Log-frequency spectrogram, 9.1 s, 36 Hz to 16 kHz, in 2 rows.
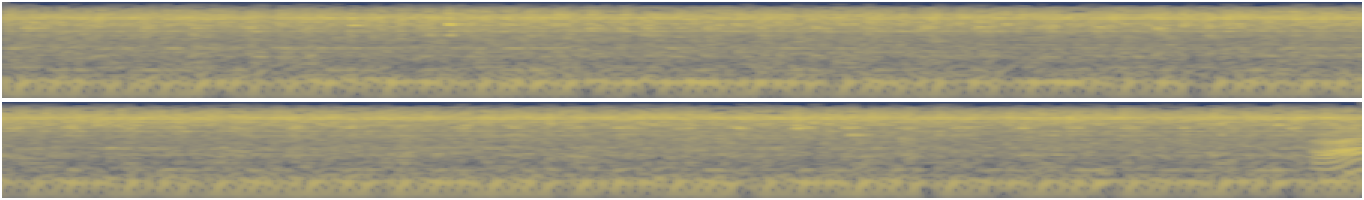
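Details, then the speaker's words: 1974 Bitter CD, Chevrolet 327 V8, after replacing HT leads, cracked distributor cap, points and condenser for a misfire under load: warm engine idles smoothly at an even, steady beat with no stumble; normal idle. "start her up and make sure she runs well sounding good but uh it did sound good before on idle and on the red"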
